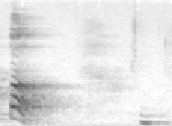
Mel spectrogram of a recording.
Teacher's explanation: प बोलते समय क्या हो रहा है? दोनों होठ आपस में मिल रहे हैं, तो प का उच्चारण स्थान हुआ होठ या ओष्ठव।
